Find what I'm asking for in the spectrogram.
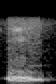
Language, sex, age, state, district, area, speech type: Odia, female, 30-45, Odisha, Sundergarh, urban, conversation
